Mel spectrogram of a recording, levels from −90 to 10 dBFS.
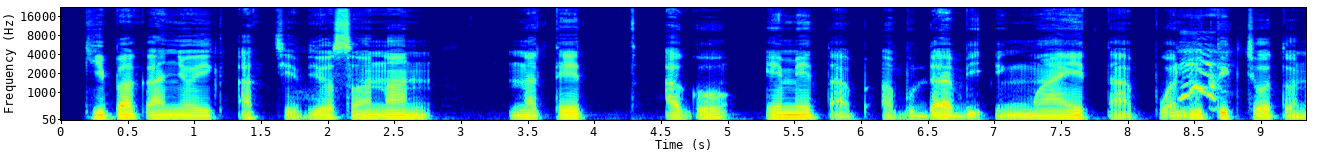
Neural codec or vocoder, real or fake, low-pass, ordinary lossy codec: vocoder, 44.1 kHz, 128 mel bands every 256 samples, BigVGAN v2; fake; none; none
